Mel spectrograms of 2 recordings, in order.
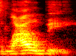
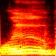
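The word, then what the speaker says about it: Laube: the horse's mouth and it's a it's lby if you're curious that's how you pronounce is Dylan Lube or something not a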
